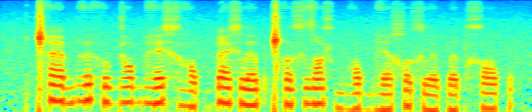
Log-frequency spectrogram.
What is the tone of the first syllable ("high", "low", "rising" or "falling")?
falling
